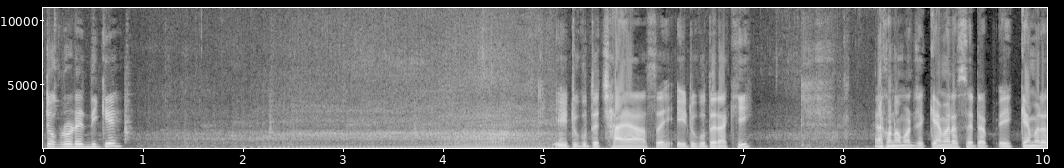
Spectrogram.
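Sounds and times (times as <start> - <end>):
motorcycle engine running: 0.4 - 5.8.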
